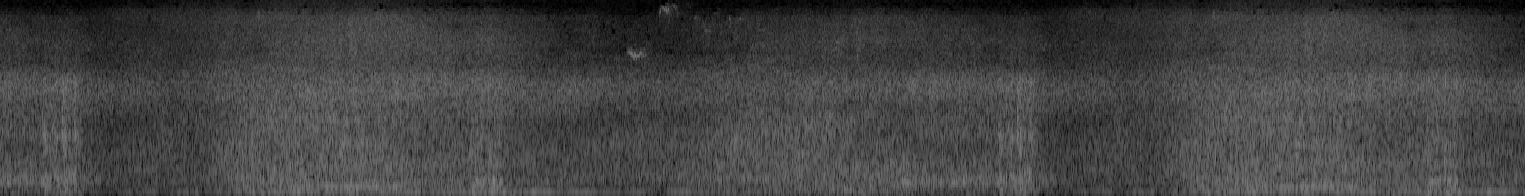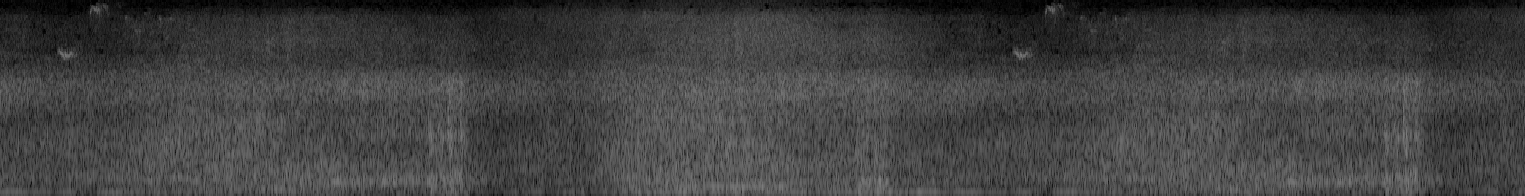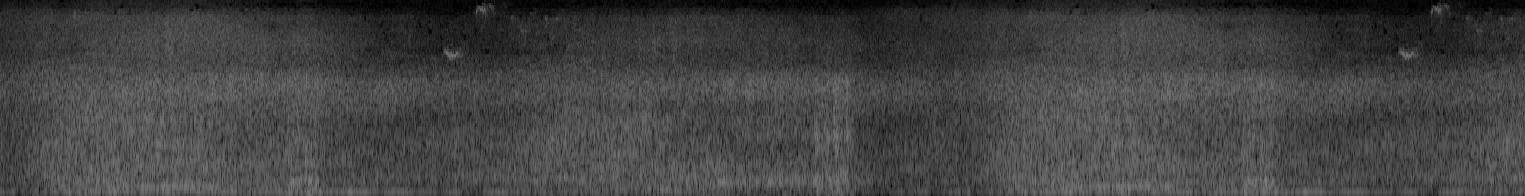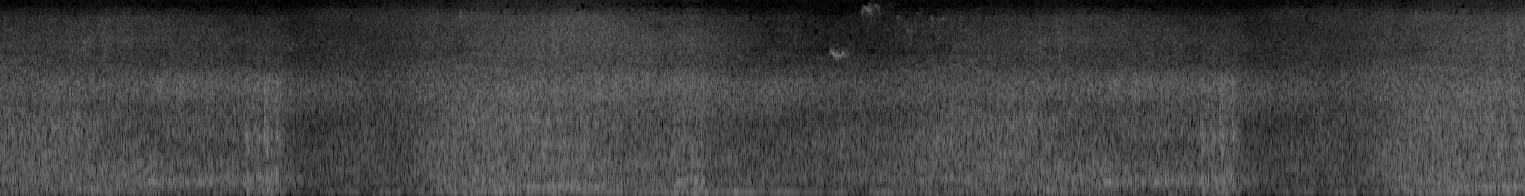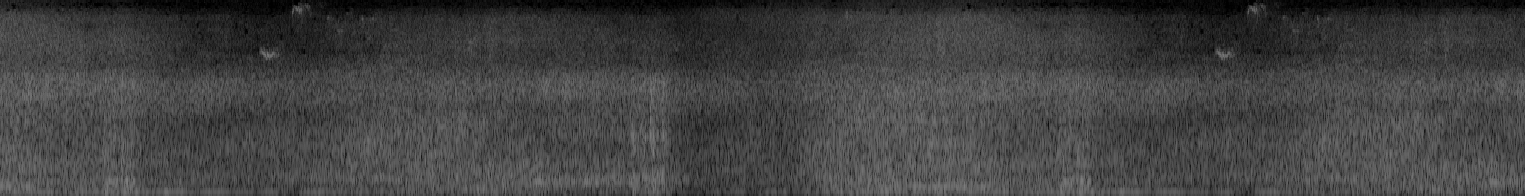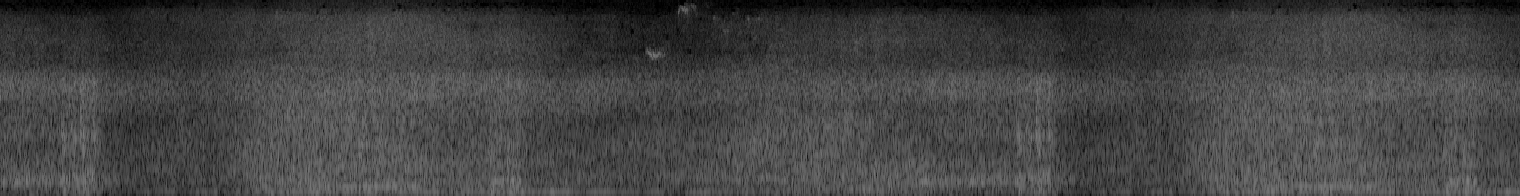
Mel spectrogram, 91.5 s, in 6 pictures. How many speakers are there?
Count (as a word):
zero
